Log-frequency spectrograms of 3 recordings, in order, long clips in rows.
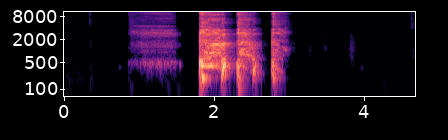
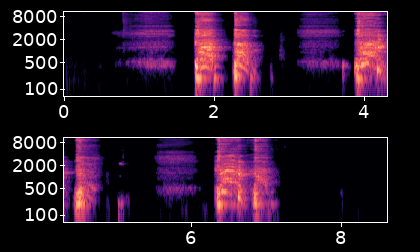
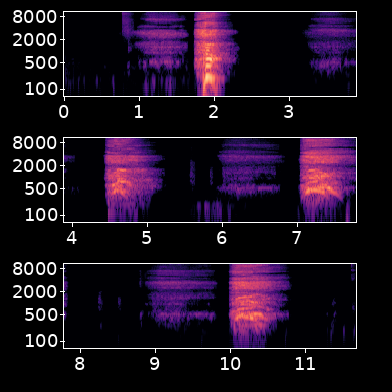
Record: {"cough_length": "4.7 s", "cough_amplitude": 32768, "cough_signal_mean_std_ratio": 0.32, "three_cough_length": "8.6 s", "three_cough_amplitude": 32768, "three_cough_signal_mean_std_ratio": 0.35, "exhalation_length": "11.7 s", "exhalation_amplitude": 32768, "exhalation_signal_mean_std_ratio": 0.27, "survey_phase": "beta (2021-08-13 to 2022-03-07)", "age": "45-64", "gender": "Male", "wearing_mask": "No", "symptom_sore_throat": true, "smoker_status": "Ex-smoker", "respiratory_condition_asthma": false, "respiratory_condition_other": false, "recruitment_source": "REACT", "submission_delay": "3 days", "covid_test_result": "Negative", "covid_test_method": "RT-qPCR", "influenza_a_test_result": "Unknown/Void", "influenza_b_test_result": "Unknown/Void"}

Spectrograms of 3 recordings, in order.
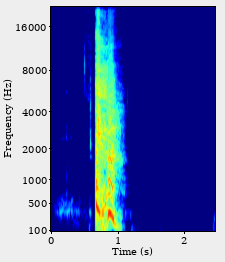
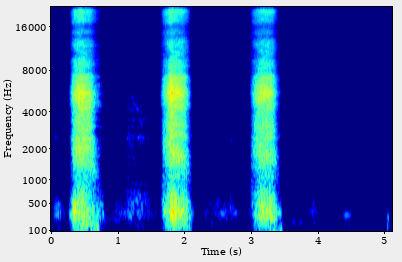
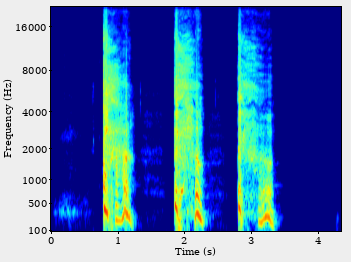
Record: {"cough_length": "2.5 s", "cough_amplitude": 32768, "cough_signal_mean_std_ratio": 0.3, "exhalation_length": "5.1 s", "exhalation_amplitude": 32768, "exhalation_signal_mean_std_ratio": 0.35, "three_cough_length": "4.4 s", "three_cough_amplitude": 32768, "three_cough_signal_mean_std_ratio": 0.42, "survey_phase": "beta (2021-08-13 to 2022-03-07)", "age": "65+", "gender": "Female", "wearing_mask": "No", "symptom_none": true, "symptom_onset": "4 days", "smoker_status": "Never smoked", "respiratory_condition_asthma": false, "respiratory_condition_other": false, "recruitment_source": "REACT", "submission_delay": "2 days", "covid_test_result": "Negative", "covid_test_method": "RT-qPCR", "influenza_a_test_result": "Unknown/Void", "influenza_b_test_result": "Unknown/Void"}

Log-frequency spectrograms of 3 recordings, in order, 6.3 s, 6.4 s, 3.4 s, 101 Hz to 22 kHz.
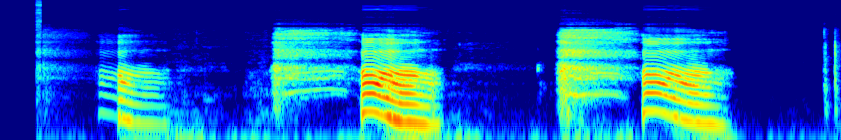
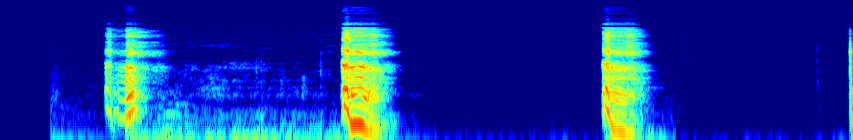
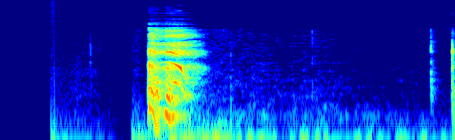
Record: {"exhalation_length": "6.3 s", "exhalation_amplitude": 28943, "exhalation_signal_mean_std_ratio": 0.4, "three_cough_length": "6.4 s", "three_cough_amplitude": 32768, "three_cough_signal_mean_std_ratio": 0.25, "cough_length": "3.4 s", "cough_amplitude": 22637, "cough_signal_mean_std_ratio": 0.26, "survey_phase": "beta (2021-08-13 to 2022-03-07)", "age": "45-64", "gender": "Female", "wearing_mask": "No", "symptom_none": true, "smoker_status": "Never smoked", "respiratory_condition_asthma": false, "respiratory_condition_other": false, "recruitment_source": "REACT", "submission_delay": "4 days", "covid_test_result": "Negative", "covid_test_method": "RT-qPCR", "influenza_a_test_result": "Negative", "influenza_b_test_result": "Negative"}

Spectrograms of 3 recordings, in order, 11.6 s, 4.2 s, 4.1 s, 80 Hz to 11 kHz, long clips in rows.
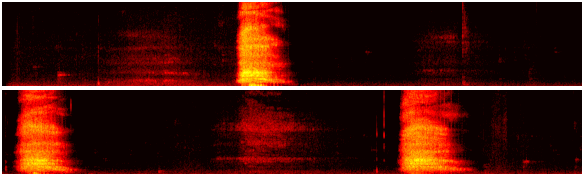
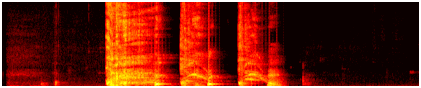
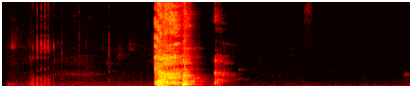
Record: {"exhalation_length": "11.6 s", "exhalation_amplitude": 30003, "exhalation_signal_mean_std_ratio": 0.24, "three_cough_length": "4.2 s", "three_cough_amplitude": 32705, "three_cough_signal_mean_std_ratio": 0.38, "cough_length": "4.1 s", "cough_amplitude": 31938, "cough_signal_mean_std_ratio": 0.23, "survey_phase": "beta (2021-08-13 to 2022-03-07)", "age": "18-44", "gender": "Female", "wearing_mask": "No", "symptom_cough_any": true, "symptom_runny_or_blocked_nose": true, "symptom_sore_throat": true, "symptom_onset": "5 days", "smoker_status": "Ex-smoker", "respiratory_condition_asthma": false, "respiratory_condition_other": false, "recruitment_source": "Test and Trace", "submission_delay": "2 days", "covid_test_result": "Positive", "covid_test_method": "RT-qPCR", "covid_ct_value": 24.9, "covid_ct_gene": "ORF1ab gene", "covid_ct_mean": 25.4, "covid_viral_load": "4700 copies/ml", "covid_viral_load_category": "Minimal viral load (< 10K copies/ml)"}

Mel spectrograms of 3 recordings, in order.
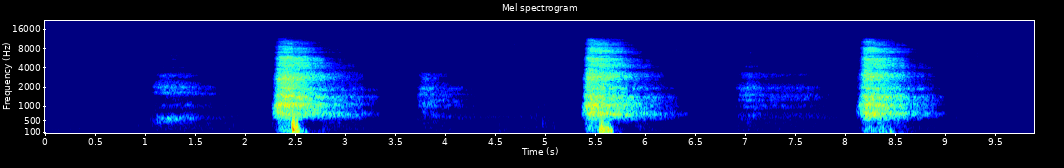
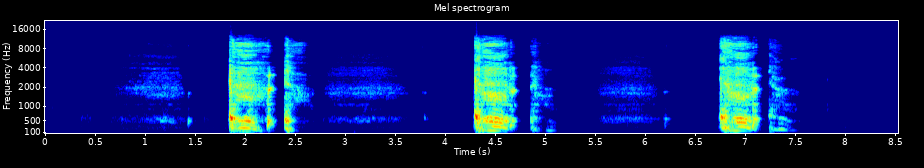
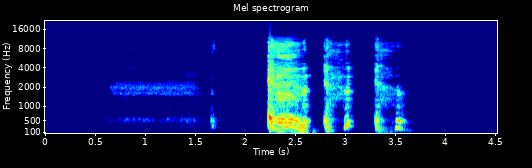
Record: {"exhalation_length": "9.9 s", "exhalation_amplitude": 27254, "exhalation_signal_mean_std_ratio": 0.31, "three_cough_length": "8.5 s", "three_cough_amplitude": 32768, "three_cough_signal_mean_std_ratio": 0.29, "cough_length": "4.5 s", "cough_amplitude": 32768, "cough_signal_mean_std_ratio": 0.28, "survey_phase": "beta (2021-08-13 to 2022-03-07)", "age": "18-44", "gender": "Female", "wearing_mask": "No", "symptom_cough_any": true, "symptom_runny_or_blocked_nose": true, "symptom_fatigue": true, "symptom_headache": true, "symptom_onset": "4 days", "smoker_status": "Never smoked", "respiratory_condition_asthma": false, "respiratory_condition_other": false, "recruitment_source": "Test and Trace", "submission_delay": "1 day", "covid_test_result": "Positive", "covid_test_method": "RT-qPCR", "covid_ct_value": 15.6, "covid_ct_gene": "ORF1ab gene", "covid_ct_mean": 15.9, "covid_viral_load": "6100000 copies/ml", "covid_viral_load_category": "High viral load (>1M copies/ml)"}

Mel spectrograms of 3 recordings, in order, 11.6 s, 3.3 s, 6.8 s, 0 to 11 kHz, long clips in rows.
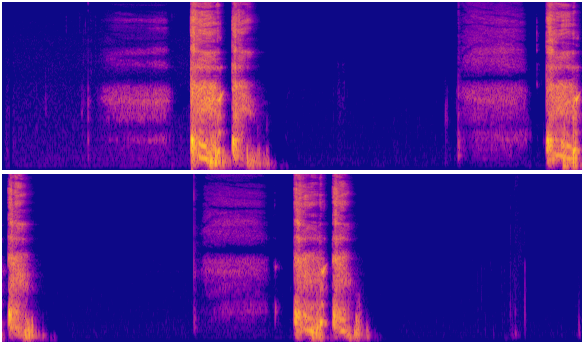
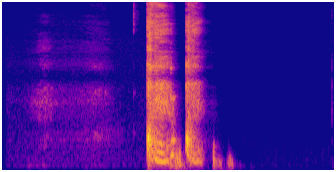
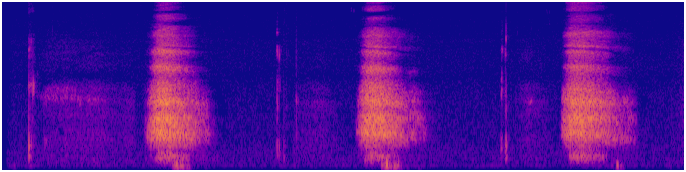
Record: {"three_cough_length": "11.6 s", "three_cough_amplitude": 32768, "three_cough_signal_mean_std_ratio": 0.27, "cough_length": "3.3 s", "cough_amplitude": 32768, "cough_signal_mean_std_ratio": 0.25, "exhalation_length": "6.8 s", "exhalation_amplitude": 6870, "exhalation_signal_mean_std_ratio": 0.37, "survey_phase": "beta (2021-08-13 to 2022-03-07)", "age": "18-44", "gender": "Female", "wearing_mask": "No", "symptom_none": true, "smoker_status": "Never smoked", "respiratory_condition_asthma": false, "respiratory_condition_other": false, "recruitment_source": "REACT", "submission_delay": "4 days", "covid_test_result": "Negative", "covid_test_method": "RT-qPCR", "influenza_a_test_result": "Negative", "influenza_b_test_result": "Negative"}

